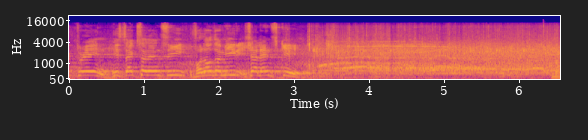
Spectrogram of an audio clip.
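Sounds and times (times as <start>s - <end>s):
speech: 0.1s - 3.9s
sustained applause, standing ovation: 3.1s - 6.5s.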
